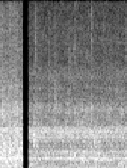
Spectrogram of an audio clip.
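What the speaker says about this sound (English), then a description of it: "all the water has been transferred, I will stop the pump" A pump moves water through a home brewing system fitted with a heat exchanger, producing a steady, low droning hum with a faint watery rush and one very brief break near the start.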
